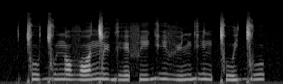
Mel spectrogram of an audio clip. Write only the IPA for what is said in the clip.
ǀ u ɡ͡ǀ u n ɔ v ɔ ɐ̯ ŋ͡ǀ y ɡʱ e f i ɡʱ i v y n ɡʱ i n ǀ u j ɡ͡ǀ u

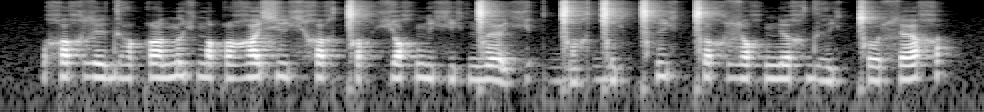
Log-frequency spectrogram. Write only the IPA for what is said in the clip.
χ ɯ χ ɮ iː dʱ e q ɯː n o ç n ɔ q o ʁ a ɕ iː ç χ i χ ǀ ɤ χ ç ɔ χ ŋ i ç a ç ŋ͡ǀ ɛː ç | ɡ͡ǀ a χ ɡ͡ǀ a ç ǀʰ i ç ǀ ɯ χ ɮ o χ ŋ i χ dʱ e ç ǀ o ɬ ɛ χ

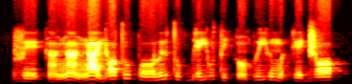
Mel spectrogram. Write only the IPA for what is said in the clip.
v eː˨ k ã˨ ŋ ã˦˨ ŋ a˦˨ j ɔ˦ t u˦ p oː˧ l ɨ˦ t u˧ ɡ͡b e˦ j u˦ t i˨˦ k ɔ̃˨ p ɨ˦ j ɨ˧ m ə˨ k e˧ d͡ʒ ɔ˦

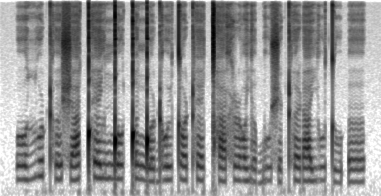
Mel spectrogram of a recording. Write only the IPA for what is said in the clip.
o˨ ʎ u˦ ʈʰ ə˨˦ ʃ a˨˦ ǃʰ ɛ˧ lʲ ŋ͡ǃ o˧ ǃ ə˧ ŋ͡ǃ o˨ ɖ o˧ y̯ t ɔ˧ ʈʰ ɛ˧ ǀʰ a˧ x ɭ ɔ˧ j ə˨ b u˧ ʃ ə˨ ʈʰ ə˦ ɽ a˦ j u˦ t u˨ ʔ ə˦

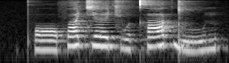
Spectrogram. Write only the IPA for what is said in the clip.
pʰ ɔː˩ f a˧˥ t͡ɕ ɛː˧ t͡ɕ u˩ ə̯ kʰ aː˧˥ k̚ d uː˩˧ n

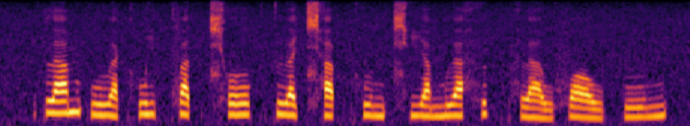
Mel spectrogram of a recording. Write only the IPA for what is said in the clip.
p l a˥˩ m k w u˨˩ a̯ kʰ w i˦˥ t̚ f a˦˥ t̚ t͡ɕʰ oː˦˥ k̚ t ɯ˧ a̯ t͡ɕʰ a˦˥ p̚ kʰ u˧ n t͡ɕʰ i˧ a̯ m ɯ˧ a̯ h ɯ˥˩ k̚ pʰ l a˩˦ w f ɔː˨˩ w k u˦˥ n

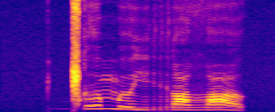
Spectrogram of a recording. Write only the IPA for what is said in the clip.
ɡ͡ǁ ə˧ m ɵ˨ j r ə˨ ðˤ ɤ˦˨

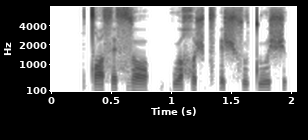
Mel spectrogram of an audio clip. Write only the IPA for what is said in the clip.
tˤ o s e s z ɔ | kʷ ɛ χ o ʃ t͡sʼ e ʃ s u tʷ ɯ ʃ

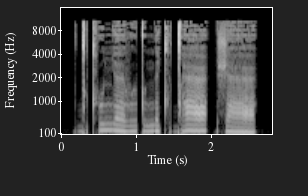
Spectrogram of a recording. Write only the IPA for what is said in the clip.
ɡ͡ǀ ə cʰ u ɲ ɛː v ɯː t̪ ɯ ŋ ɛ cʰ ə ɡ͡ǀ æː | ʃ æː

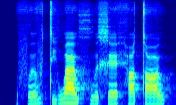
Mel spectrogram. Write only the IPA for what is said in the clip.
f əː˩˥ v t i˩˥ w aː˧˥ xʷ ɛ˩˥ x ɛ˧˥ h ɛ˧˥ tˤ u˧˥

